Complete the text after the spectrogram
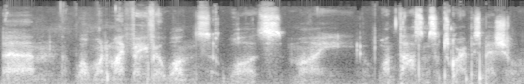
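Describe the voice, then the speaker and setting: A young adult YouTube creator whispers through an ASMR question-and-answer video at normal speed. The delivery is rambling and hesitant, full of fillers.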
